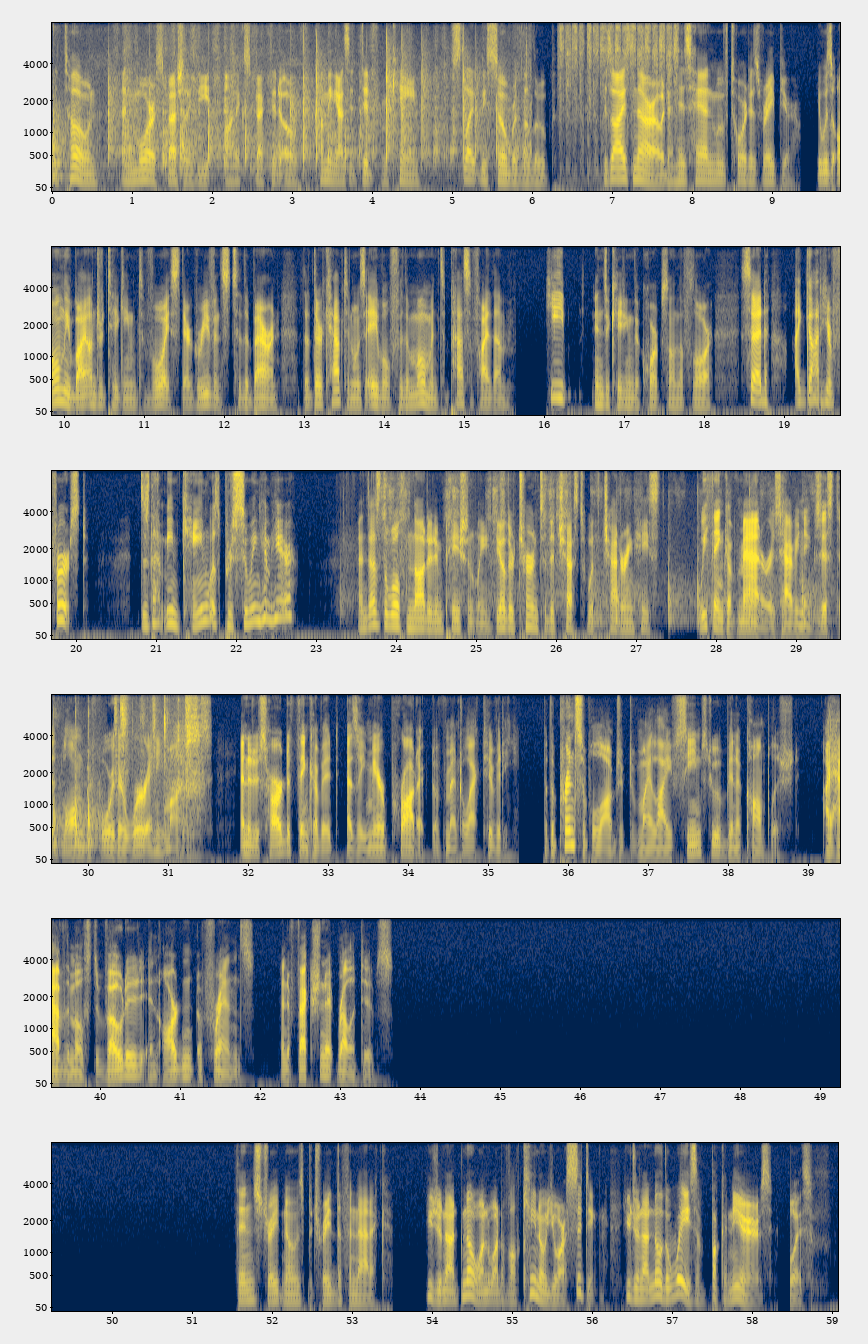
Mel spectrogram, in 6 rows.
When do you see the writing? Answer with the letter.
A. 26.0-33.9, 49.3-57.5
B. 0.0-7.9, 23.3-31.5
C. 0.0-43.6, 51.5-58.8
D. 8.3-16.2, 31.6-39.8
B.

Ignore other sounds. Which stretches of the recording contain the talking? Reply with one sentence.
You can hear the talking from 0.0 to 43.6 s and from 51.5 to 58.8 s.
